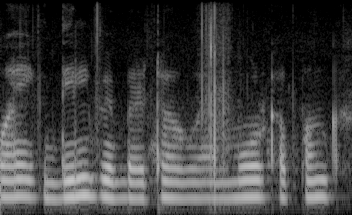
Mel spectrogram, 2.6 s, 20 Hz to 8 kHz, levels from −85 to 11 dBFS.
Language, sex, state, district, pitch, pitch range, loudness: Hindi, female, Uttar Pradesh, Hamirpur, 185 Hz, 180-190 Hz, -21 LUFS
